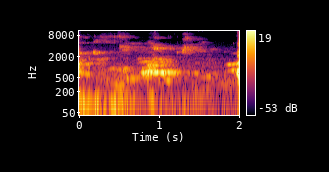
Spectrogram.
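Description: Basketball game noise in a large gym: the ball bouncing on the hardwood court, with faint voices in the hall.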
